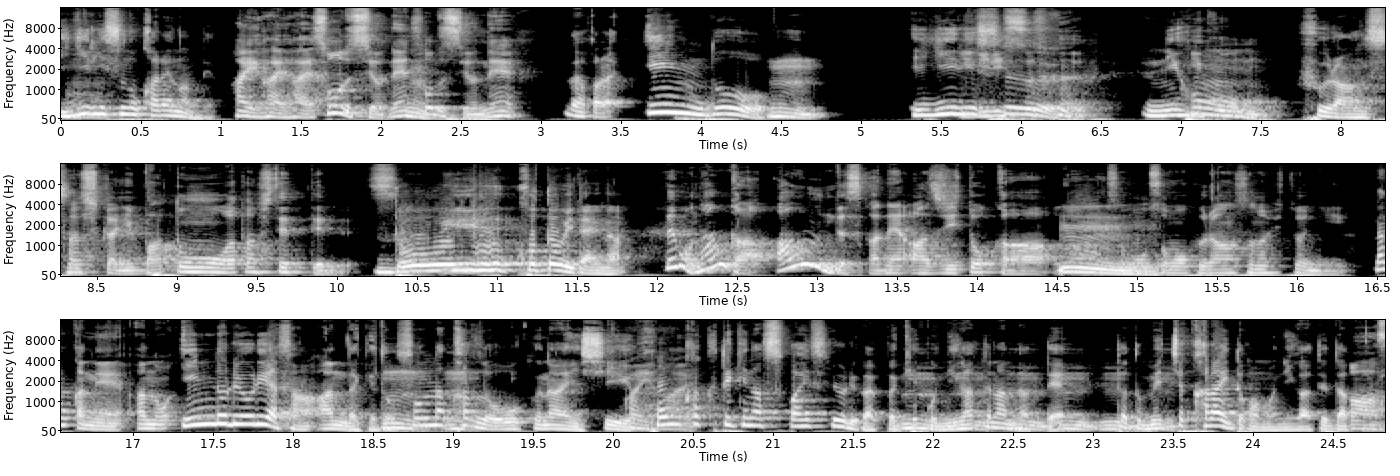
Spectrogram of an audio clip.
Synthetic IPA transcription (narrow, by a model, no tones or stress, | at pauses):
iɡʲiɾʲisɨno̞kaɾe̞nãnd̪a̰johaiɦaiɦaiso̞ːd̪e̞sɨjo̞ne̞soːd̪esɨjone̞ | d̪akaɾa̰ĩnd̪õ̞ | iɡʲiɾʲissɨ | ɲ̟iɦõŋõɸɯ̟ɾãɰ̃sɨ̥aɕi̥kaɲ̟ibat̪õɰ̃oβat̪aɕi̥t̪e̞t̪ːe̞ɾɯ̟̰d̪oːjɯːkʰo̞t̪o̞mʲit̪aina̰ | d̪e̞mo̞nãŋka̰aɯ̟̃nd̪e̞sɨ̥kane̞ʔaʑit̪o̞ka̰ɡɯ̟̃somoso̞mo̞ɸɯ̟ɾãɰ̃sɨno̞çi̥t̪o̞ɲ̟ḭ | nãŋkane̞ano̞ʔĩnd̪o̞ɾʲioɾʲiasãɰãnd̪ake̞d̪o̞sõ̞nːakazɨaoːkɯ̟naiɕihõ̞ŋkakɯ̟t̪e̞kʲinasɨ̥paisɨɾʲjoɾʲiɡajapːaɾʲike̞kːoːɲ̟iɡat̪e̞nãnd̪a̰t̪ːe̞̰d̪at̪o̞me̞t͡ɕːakʰaɾait̪o̞kamo̞ɲ̟iɡat̪e̞d̪aka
